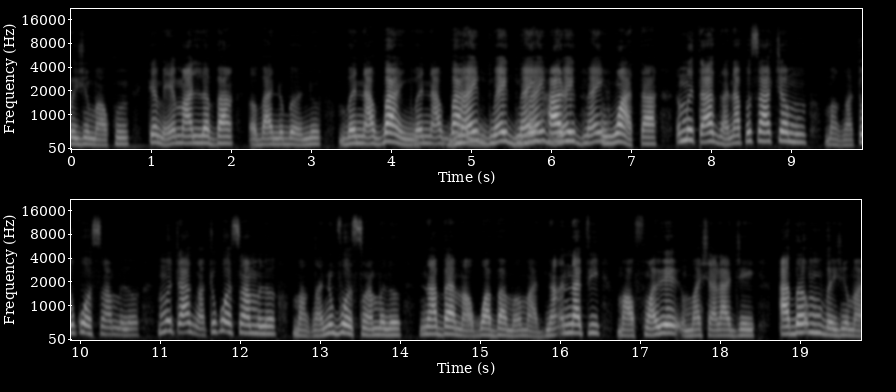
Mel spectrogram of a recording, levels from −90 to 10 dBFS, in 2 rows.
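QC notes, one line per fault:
4.26–6.74 s, doubled audio track: a second full-band copy of the speech runs about a second behind, a few dB quieter, with no decay or room colour, and cuts in and out abruptly. Likely a slower second capture path or an edit holding two copies.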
